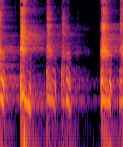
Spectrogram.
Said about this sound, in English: Did you have another coughing fit?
